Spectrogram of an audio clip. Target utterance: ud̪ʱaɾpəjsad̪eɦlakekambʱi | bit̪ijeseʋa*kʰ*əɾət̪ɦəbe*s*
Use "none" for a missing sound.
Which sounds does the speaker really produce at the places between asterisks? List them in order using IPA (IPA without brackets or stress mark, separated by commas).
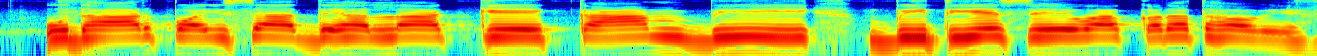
k, none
